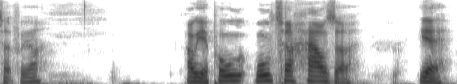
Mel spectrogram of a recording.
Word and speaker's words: Paul Walter Hauser: a fat drunk KKK member yeah his name's Paul Walter Hall sir yeah I pronounce that for you oh yeah Paul Walter Hauser Yeah right he was you know how I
